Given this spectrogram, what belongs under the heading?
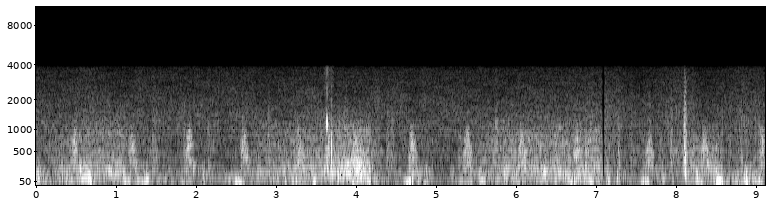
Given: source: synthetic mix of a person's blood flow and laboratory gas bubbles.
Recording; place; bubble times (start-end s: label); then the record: Doppler ultrasound of blood flow; subclavian vein
3.59-3.73 s: bubbles
From the record:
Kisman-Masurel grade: 113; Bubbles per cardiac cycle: 1 to 2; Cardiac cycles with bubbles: 1 to 10%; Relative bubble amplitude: loud (0.450 to 0.775); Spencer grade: 1 (occasional bubble signal discernible with the cardiac motion signal, with majority of cardiac periods free of bubbles); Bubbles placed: anywhere in the cardiac cycle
